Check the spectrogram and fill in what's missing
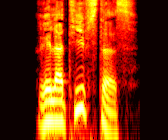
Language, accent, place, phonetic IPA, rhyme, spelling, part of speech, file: German, Germany, Berlin, [ʁelaˈtiːfstəs], -iːfstəs, relativstes, adjective, De-relativstes.ogg
- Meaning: strong/mixed nominative/accusative neuter singular superlative degree of relativ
